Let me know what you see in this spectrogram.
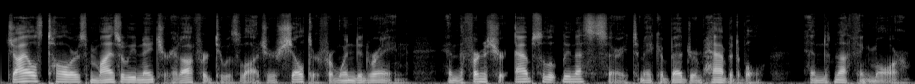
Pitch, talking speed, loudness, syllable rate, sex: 90 Hz, 170 wpm, -22 LUFS, 6.5 syllables/s, male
